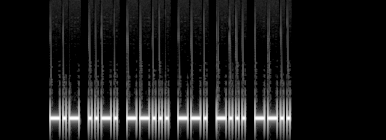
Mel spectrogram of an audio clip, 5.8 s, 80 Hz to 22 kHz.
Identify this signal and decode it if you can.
Morse code, heard as a keyed tone, about 25 wpm, 700 Hz. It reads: KF7GBZ
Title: USA Call Signs - 6 Characters - 25wpm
